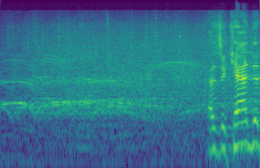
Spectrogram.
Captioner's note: applause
